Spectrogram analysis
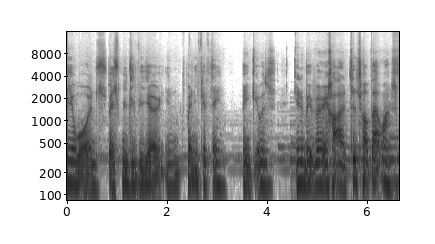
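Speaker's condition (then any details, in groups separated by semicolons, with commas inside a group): Cerebral palsy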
